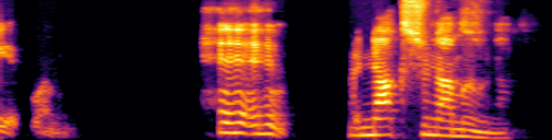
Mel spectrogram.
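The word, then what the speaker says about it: Anck-su-namun: Anaksunamun. Not Samun. Anak. Su. Namun. Namun. Okay, you guys, you've been educated.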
